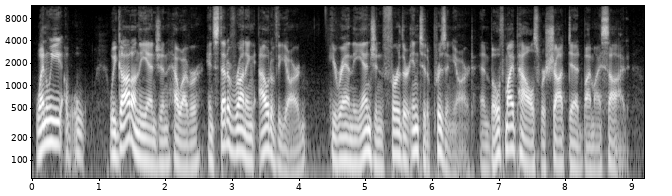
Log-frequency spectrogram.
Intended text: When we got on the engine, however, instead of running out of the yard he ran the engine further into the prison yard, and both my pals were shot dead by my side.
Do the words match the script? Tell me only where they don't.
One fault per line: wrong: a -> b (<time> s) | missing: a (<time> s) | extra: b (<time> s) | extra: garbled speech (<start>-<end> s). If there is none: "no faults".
extra: we (1.1 s)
